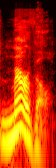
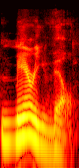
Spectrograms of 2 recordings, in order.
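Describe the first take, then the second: First: It is pronounced the way locals say it. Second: It is pronounced the way outsiders say it. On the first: The speaker calls it right. "It's Maryville" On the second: The speaker calls it wrong. "that's not how the locals pronounce it"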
